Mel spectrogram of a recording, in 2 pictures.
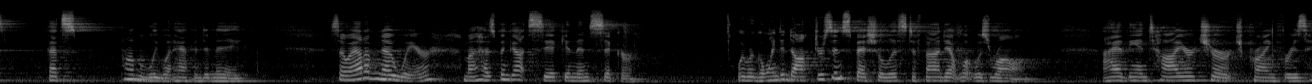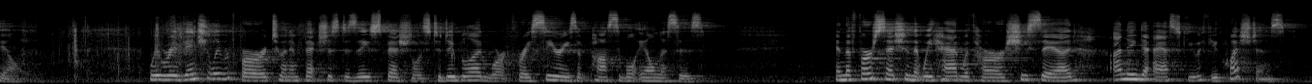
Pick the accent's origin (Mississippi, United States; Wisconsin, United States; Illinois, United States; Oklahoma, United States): Mississippi, United States; Meridian; born there; So I was born in Meridian, Mississippi. My father was in the Air Force, so I traveled my entire growing up years.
